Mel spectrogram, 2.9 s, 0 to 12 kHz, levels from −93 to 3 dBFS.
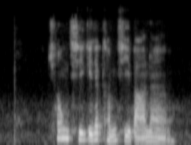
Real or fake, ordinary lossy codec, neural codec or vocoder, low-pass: real; Opus, 24 kbps; none; 7.2 kHz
